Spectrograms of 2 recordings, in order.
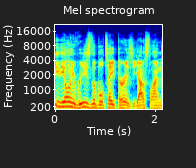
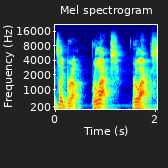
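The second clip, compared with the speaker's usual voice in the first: plain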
